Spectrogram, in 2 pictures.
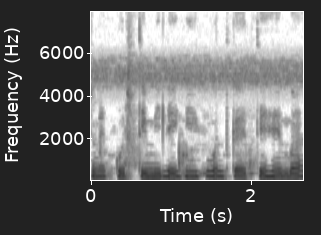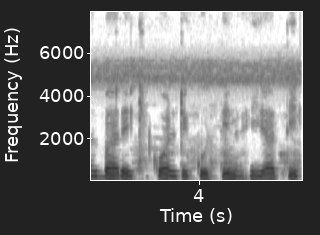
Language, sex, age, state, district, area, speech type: Hindi, female, 18-30, Uttar Pradesh, Pratapgarh, urban, spontaneous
